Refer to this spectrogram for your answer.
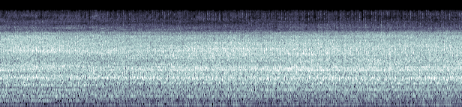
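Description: Steady engine run with a constant whine riding over a rough gritty grind that stays present throughout; source not pinned down.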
